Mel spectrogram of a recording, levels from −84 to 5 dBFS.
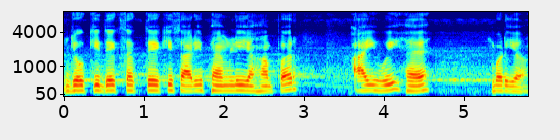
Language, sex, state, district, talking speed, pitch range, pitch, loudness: Hindi, male, Chhattisgarh, Jashpur, 145 wpm, 135-145 Hz, 140 Hz, -15 LUFS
